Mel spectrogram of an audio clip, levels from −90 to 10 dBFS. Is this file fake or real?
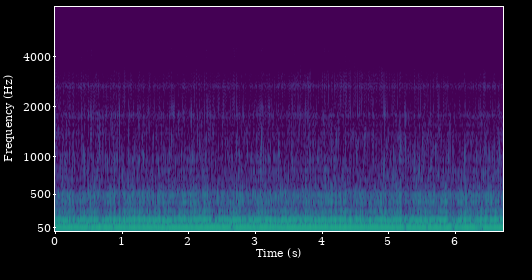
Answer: fake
